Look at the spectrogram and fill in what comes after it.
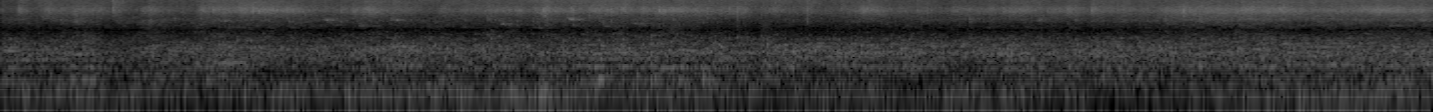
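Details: Kept honey bees making a steady, dense droning hum, low and broad, with no clear breaks across the whole stretch and a faint higher hiss above.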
